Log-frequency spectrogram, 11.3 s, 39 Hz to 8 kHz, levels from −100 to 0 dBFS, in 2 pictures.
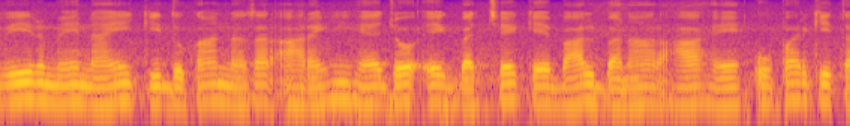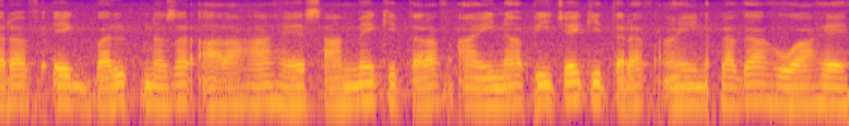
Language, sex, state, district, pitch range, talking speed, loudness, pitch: Hindi, male, Maharashtra, Dhule, 105-115 Hz, 190 wpm, -18 LUFS, 110 Hz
